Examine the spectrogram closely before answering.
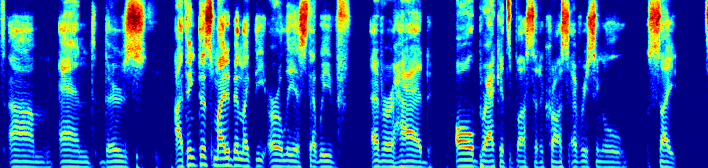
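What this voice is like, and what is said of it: Strained, worn-out voice. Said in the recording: “My voice is a little bit shot”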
